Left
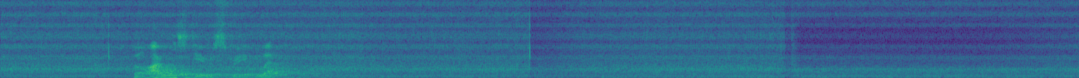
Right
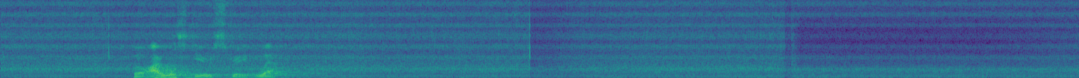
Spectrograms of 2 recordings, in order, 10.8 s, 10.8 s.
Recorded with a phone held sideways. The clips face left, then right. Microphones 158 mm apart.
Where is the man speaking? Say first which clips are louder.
Right 5 dB; 45° right (ahead or behind), 1.0 m.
